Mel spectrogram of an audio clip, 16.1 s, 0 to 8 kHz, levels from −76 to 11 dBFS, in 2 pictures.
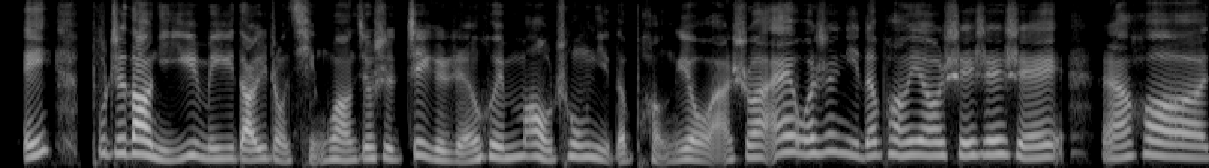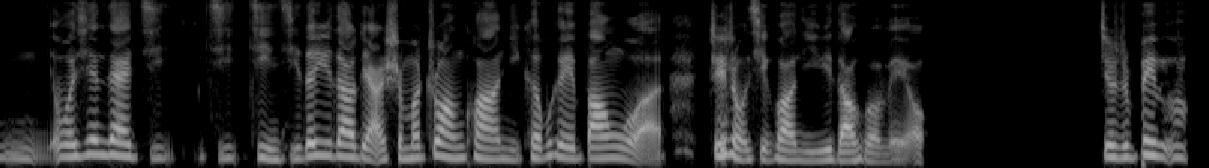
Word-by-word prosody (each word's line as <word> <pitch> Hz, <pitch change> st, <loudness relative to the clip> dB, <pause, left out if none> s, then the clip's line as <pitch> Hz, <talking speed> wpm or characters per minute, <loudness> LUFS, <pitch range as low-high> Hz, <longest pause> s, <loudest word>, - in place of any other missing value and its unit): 诶， 250 Hz, +10 st, +3 dB, 0.2 s
不 275 Hz, -, -6 dB
知 275 Hz, 0 st, +1 dB
道 265 Hz, -2 st, +11 dB
你 175 Hz, -4 st, -2 dB
遇 240 Hz, +1 st, +1 dB
没 185 Hz, -3 st, -1 dB
遇 190 Hz, 0 st, -3 dB
到 170 Hz, -3 st, +6 dB
一 185 Hz, -, -1 dB
种 175 Hz, -, -3 dB
情 145 Hz, -, -6 dB
况， 165 Hz, -2 st, +1 dB
就 195 Hz, +3 st, -1 dB
是 195 Hz, -1 st, -1 dB
这 235 Hz, +5 st, -1 dB
个 170 Hz, -, +1 dB
人 150 Hz, 0 st, -1 dB
会 210 Hz, +2 st, +1 dB
冒 215 Hz, 0 st, +1 dB
充 215 Hz, +4 st, -2 dB
你 180 Hz, -, -4 dB
的 135 Hz, -, -3 dB
朋 -, -, -10 dB
友 170 Hz, -2 st, +2 dB
啊， 145 Hz, -, -2 dB
说： 210 Hz, +4 st, +1 dB
“诶， 270 Hz, +6 st, +3 dB
我 270 Hz, -2 st, +2 dB
是 295 Hz, +3 st, -3 dB
你 265 Hz, -5 st, -4 dB
的 230 Hz, +1 st, 0 dB
朋 245 Hz, -1 st, 0 dB
友 235 Hz, -1 st, +3 dB
谁 240 Hz, 0 st, +2 dB
谁 250 Hz, +1 st, +3 dB
谁， 215 Hz, -4 st, 0 dB, 0.2 s
然 200 Hz, +3 st, 0 dB
后， 220 Hz, -5 st, +3 dB
嗯， 185 Hz, -3 st, -13 dB
我 215 Hz, 0 st, -2 dB
现 255 Hz, +3 st, -1 dB
在 240 Hz, -3 st, +3 dB
急 200 Hz, -1 st, -13 dB, 0.2 s
急 195 Hz, -1 st, -12 dB
紧 190 Hz, -4 st, -6 dB
急 185 Hz, +2 st, -10 dB
地 230 Hz, -, +3 dB
遇 235 Hz, 0 st, -2 dB
到 220 Hz, -2 st, +3 dB
点 205 Hz, -, +1 dB
儿 -, -, 0 dB
什 185 Hz, +1 st, -3 dB
么 195 Hz, +1 st, -1 dB
状 205 Hz, -2 st, +1 dB
况， 185 Hz, -3 st, 0 dB
你 170 Hz, -, -11 dB
可 190 Hz, +1 st, -3 dB
不 230 Hz, -, -7 dB
可 220 Hz, -3 st, -2 dB
以 190 Hz, -, -1 dB
帮 190 Hz, +1 st, +1 dB
我？” -, -, -1 dB, 0.3 s
这 -, -, +1 dB
种 165 Hz, -, -1 dB
情 175 Hz, 0 st, -5 dB
况 160 Hz, -1 st, 0 dB
你 150 Hz, 0 st, -10 dB
遇 160 Hz, -, -3 dB
到 150 Hz, -2 st, +1 dB
过 -, -, -5 dB
没 485 Hz, -, -9 dB
有？ -, -, -6 dB, 1.2 s
就 210 Hz, -, 0 dB
是 205 Hz, -, -3 dB
被 245 Hz, +5 st, +1 dB
嗯。 205 Hz, -2 st, -7 dB
205 Hz, 285 characters per minute, -23 LUFS, 180-235 Hz, 1.2 s, 道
